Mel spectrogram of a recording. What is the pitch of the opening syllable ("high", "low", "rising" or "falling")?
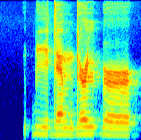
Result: low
